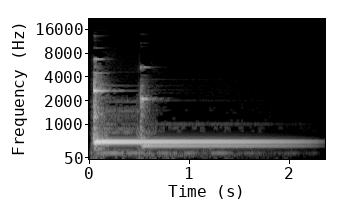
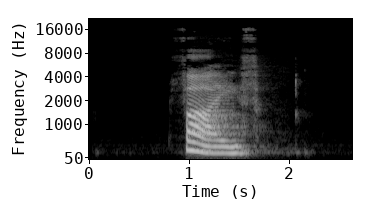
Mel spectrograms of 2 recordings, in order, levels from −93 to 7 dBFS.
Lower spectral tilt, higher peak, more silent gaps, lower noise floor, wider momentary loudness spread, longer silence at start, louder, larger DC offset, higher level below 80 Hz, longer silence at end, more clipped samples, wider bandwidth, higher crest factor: second, -2 dB/octave vs -5.5 dB/octave; about the same, -2 dBFS vs -4 dBFS; neither; second, -39 dBFS vs -82 dBFS; first, 20 LU vs 13 LU; second, 0.05 s vs 0.95 s; about the same, -20 LUFS vs -21 LUFS; neither; first, -68 dBFS vs -76 dBFS; second, 0.2 s vs 0.95 s; neither; second, 7.2 kHz vs 17 kHz; about the same, 18 dB vs 22 dB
